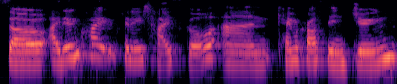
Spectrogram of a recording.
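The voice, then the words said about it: Northern Irish accent. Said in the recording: “I moved from Northern Ireland, so hence I've got a bit of a funny accent.”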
